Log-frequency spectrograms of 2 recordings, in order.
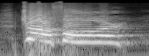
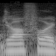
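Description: First: It is said forcefully and tauntingly. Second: It is said mildly and politely. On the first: The move is thrown in the opponent's face. "This is how he does it. Like just right in my face" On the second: The move is announced without gloating. "he's not going to say it like that"

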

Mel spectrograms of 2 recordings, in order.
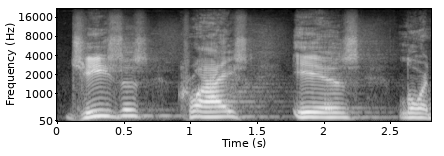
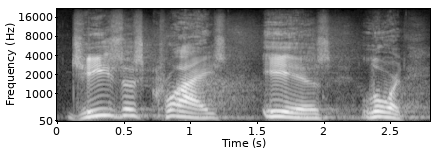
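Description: First: It is said plainly, without strong feeling. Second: It is said forcefully, with strong conviction.

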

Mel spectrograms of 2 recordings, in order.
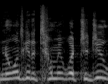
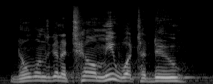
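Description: First: It is said in his plain accent. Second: It is said in a Southern accent.

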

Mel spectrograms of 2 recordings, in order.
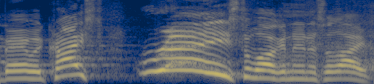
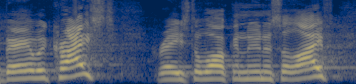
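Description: First: One word is pushed out with extra force. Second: It is spoken evenly with no extra push. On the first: The effort of lifting a heavy person shows. "When it's a taller guy, ... you might emphasize a word a little more" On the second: An ordinary baptism with no strain. "So I'd normally say"

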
